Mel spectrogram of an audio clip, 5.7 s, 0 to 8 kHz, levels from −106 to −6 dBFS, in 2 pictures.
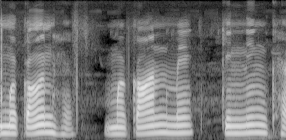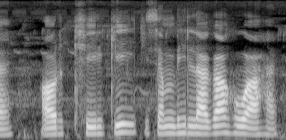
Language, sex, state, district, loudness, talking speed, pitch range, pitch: Hindi, male, Bihar, Jahanabad, -23 LUFS, 115 wpm, 140-160 Hz, 150 Hz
